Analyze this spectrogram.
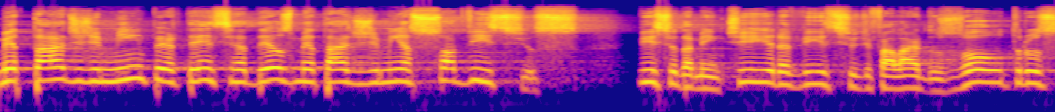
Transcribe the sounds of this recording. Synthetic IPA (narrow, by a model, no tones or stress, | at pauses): met̪ad͡ʒɪd͡ʒɪmĩpeɾt̪ẽsɪɐd̪ewzmet̪ad͡ʒɪd͡ʒɪmĩɛsɔvisjʊs | visjʊd̪ɐmẽnt͡ʃiɾɐvisjʊd͡ʒɪfalaɾd̪ʊzowt̪ɾʊs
